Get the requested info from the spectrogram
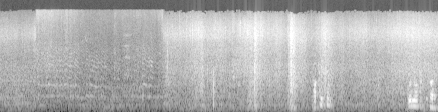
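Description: Faint buzzing of a fly or similar insect flying around. From about three seconds in, a louder hissing rustle with a few soft clicks joins it.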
